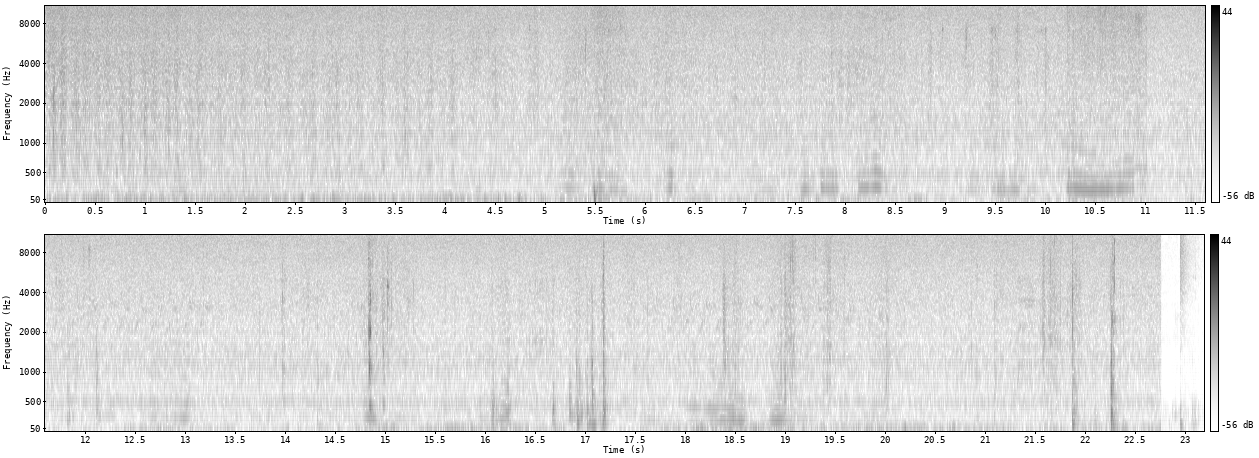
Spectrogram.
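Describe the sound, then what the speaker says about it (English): A swarm of honeybees just shaken into a hive buzzes continuously up close, a wavering drone with scattered thumps and knocks, no voices. "we're going to take the bees and we're going to shake the piss out of them"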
